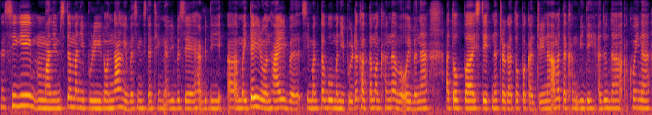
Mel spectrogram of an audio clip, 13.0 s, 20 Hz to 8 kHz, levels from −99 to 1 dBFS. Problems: background sounds at intervals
